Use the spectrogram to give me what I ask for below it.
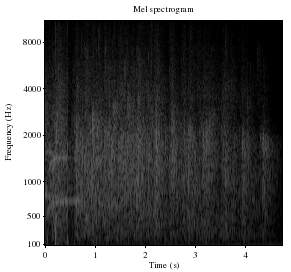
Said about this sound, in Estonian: Tal läheb päris hästi. Teeme aplausi talle.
